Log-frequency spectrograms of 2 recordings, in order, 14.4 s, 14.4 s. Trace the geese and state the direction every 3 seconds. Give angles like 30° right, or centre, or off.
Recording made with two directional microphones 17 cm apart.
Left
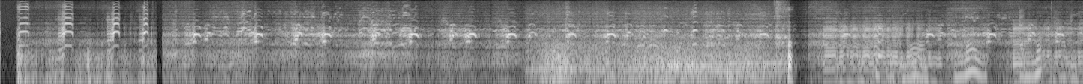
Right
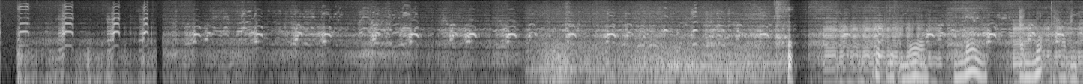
50° left, 50° left, 30° left, 10° left, centre.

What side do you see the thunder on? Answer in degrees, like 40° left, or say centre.
30° left.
